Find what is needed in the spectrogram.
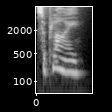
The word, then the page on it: supply: British English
